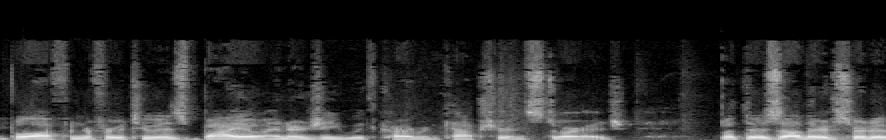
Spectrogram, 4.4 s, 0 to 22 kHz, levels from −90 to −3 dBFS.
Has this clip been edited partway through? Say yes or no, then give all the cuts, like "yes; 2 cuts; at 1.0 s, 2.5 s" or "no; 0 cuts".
no; 0 cuts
